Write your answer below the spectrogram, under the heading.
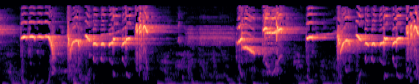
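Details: Song of the Oriental magpie-robin, used as a tutor recording for captive birds that will not sing; clear whistled phrases sliding downward, interrupted by sharp notes, in three bouts with silent gaps.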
